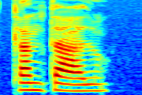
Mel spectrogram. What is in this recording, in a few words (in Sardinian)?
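"cantadu", female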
